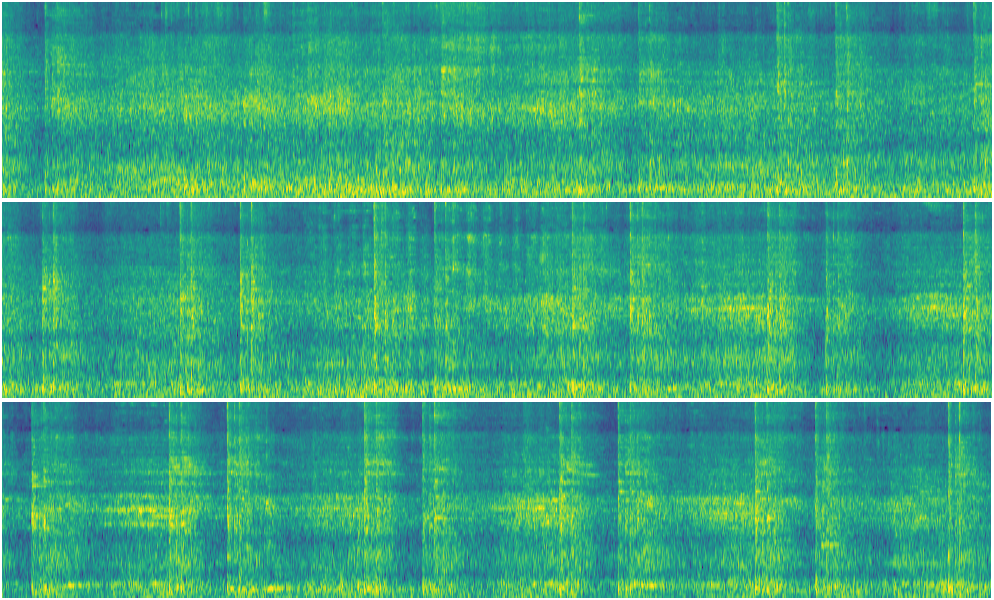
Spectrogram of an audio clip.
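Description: Freight train of autorack cars rolling past: a steady loud rumble with the wheels clicking repeatedly over the rail joints.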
